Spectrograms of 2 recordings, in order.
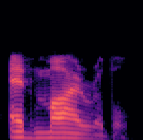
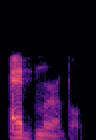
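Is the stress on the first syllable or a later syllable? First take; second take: later; first. First: The stress is not on the first syllable. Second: The stress is on the first syllable. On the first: The speaker calls it wrong. "Not not admirable" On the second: The speaker calls it right. "the stress is on the first syllable"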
